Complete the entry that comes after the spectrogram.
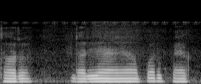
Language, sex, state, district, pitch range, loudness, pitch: Hindi, male, Uttar Pradesh, Shamli, 135-140 Hz, -16 LUFS, 135 Hz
